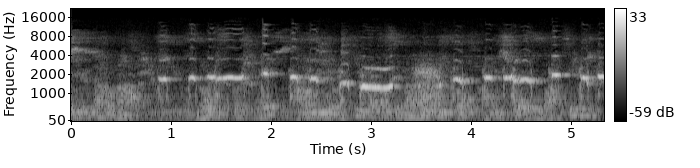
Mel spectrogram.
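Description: A male parakeet chatters in quick, bursty bits of imitated speech, broken by short, clear whistles and squeaky notes that rise and fall.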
